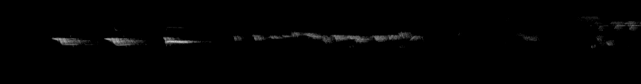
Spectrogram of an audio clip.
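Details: American robin singing among robins of different ages that forage and call in a mixed bird chorus: three clear caroling whistled phrases about half a second apart, followed by a rapid run of soft twittering notes that rise slightly, with faint high chirps after.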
